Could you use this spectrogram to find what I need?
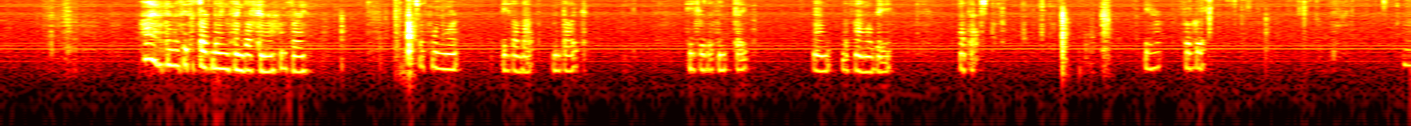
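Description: Foil crinkles and rustles as hands handle it.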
